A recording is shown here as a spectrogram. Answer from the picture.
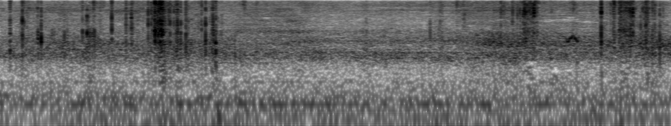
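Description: Rustling and crackling from hands working close to a phone's microphone, in short bursts, the loudest about a second in.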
